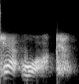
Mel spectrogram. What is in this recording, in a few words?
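location catwalk, professional female; vo; Counter Strike Model Pack; CS:GO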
